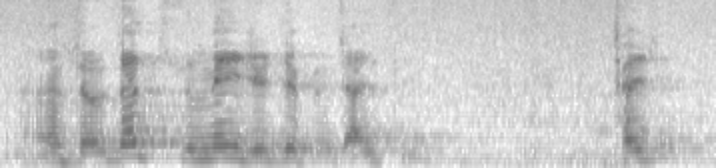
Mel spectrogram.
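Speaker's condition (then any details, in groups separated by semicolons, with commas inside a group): Cerebral palsy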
